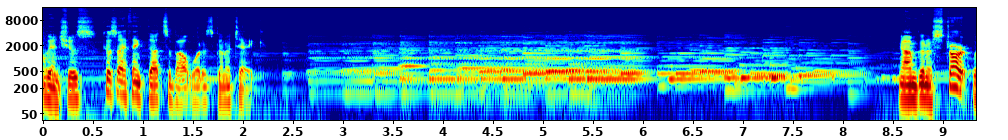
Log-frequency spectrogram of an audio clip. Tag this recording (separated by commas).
Keyboard (musical), Speech, Music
